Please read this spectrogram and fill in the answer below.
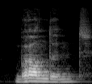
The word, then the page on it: brûlant: [bʁy.lɑ̃]; France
